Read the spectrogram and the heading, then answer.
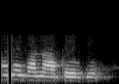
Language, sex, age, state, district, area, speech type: Hindi, female, 30-45, Uttar Pradesh, Pratapgarh, rural, conversation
